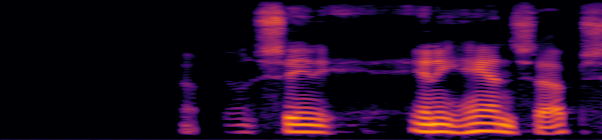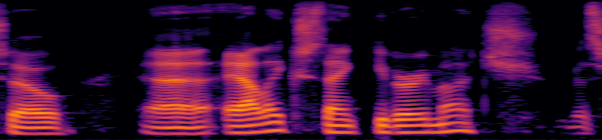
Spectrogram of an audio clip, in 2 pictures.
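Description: An older man speaks through a microphone in a steady voice.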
